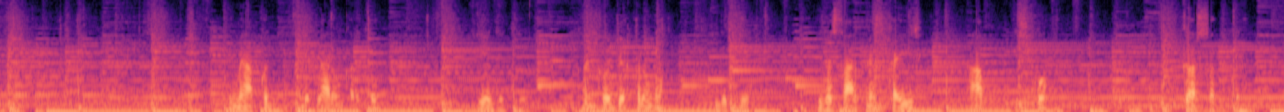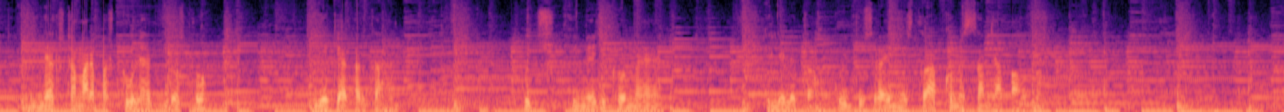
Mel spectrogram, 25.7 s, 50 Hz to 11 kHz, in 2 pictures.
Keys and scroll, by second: 6.5 ctrl+z.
